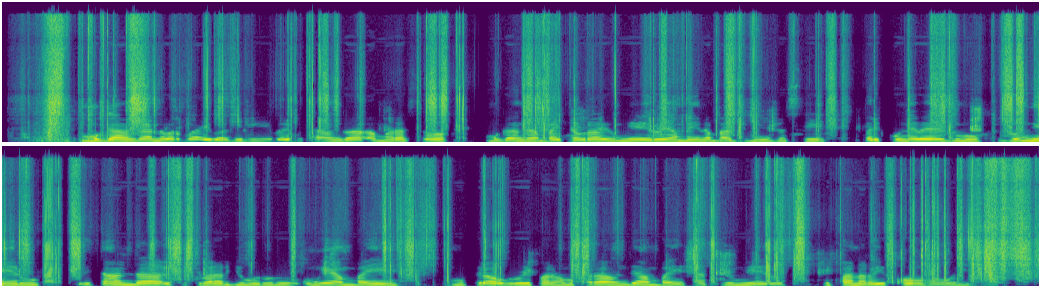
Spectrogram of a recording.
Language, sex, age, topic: Kinyarwanda, female, 18-24, health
